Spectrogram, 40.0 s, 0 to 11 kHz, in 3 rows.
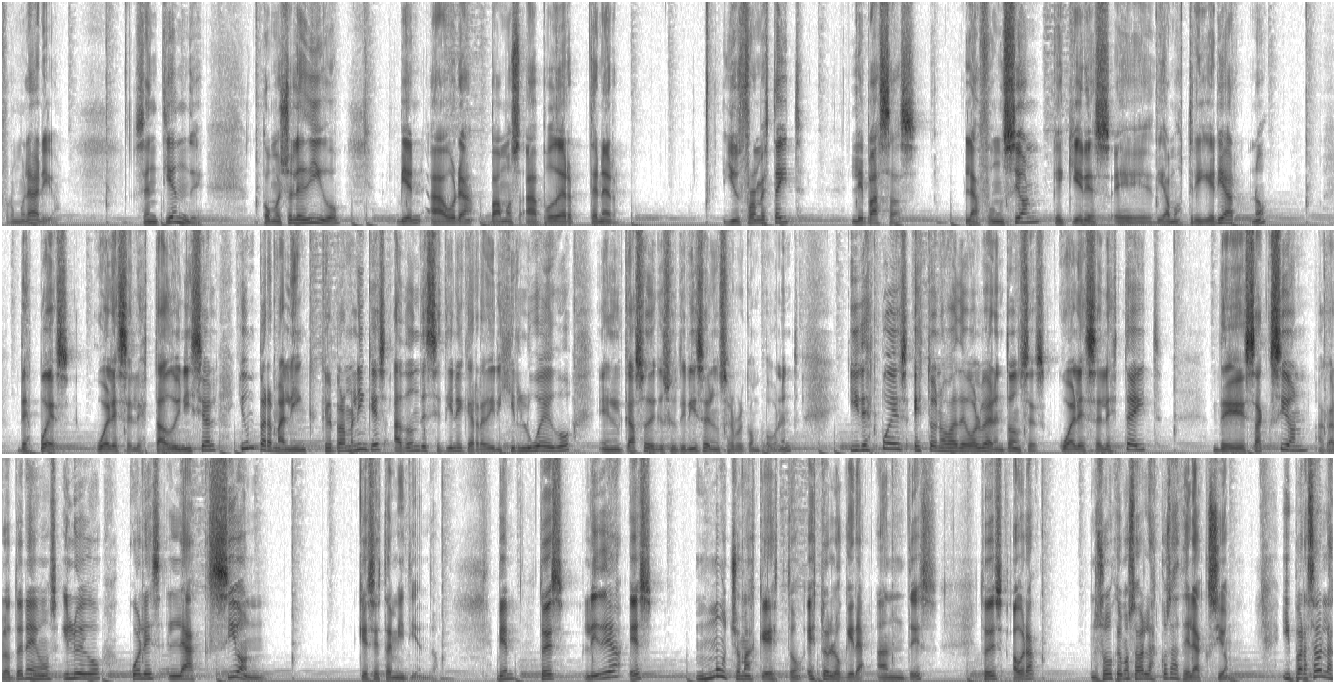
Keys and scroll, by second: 3.0-5.5 typing, 8.5 Escape, 9.0 v, 9.6 e, 9.9 Escape, 10.0 l, 13.0 e, 13.5 v, 14.6 Escape, 15.2 l, 15.7 v, 16.2 e, 16.3 Escape, 20.4 h, 20.8 j, 22.6 k, 24.4 s, 25.2 f, 26.4 v, 27.0 e, 27.1 Escape, 28.2 l, 28.7 v, 29.3 e, 29.8 Escape, 31.0 j, 32.4 shift+v, 34.6 Escape.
